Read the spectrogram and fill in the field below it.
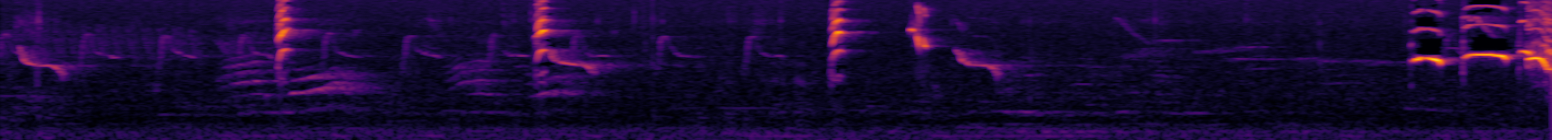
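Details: Wild-caught young Oriental magpie-robin in a cage for sauna therapy: scattered sharp, high ticks and short downslurred chirps at first, ending in a louder cluster of quick ringing whistled notes.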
